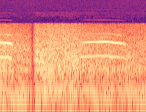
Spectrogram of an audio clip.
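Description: Black scoter giving two drawn-out, plaintive whistled notes, the second near a second long, held level then dropping slightly, over steady rushing wind or surf.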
